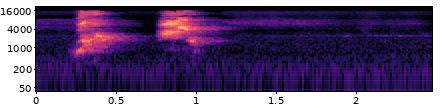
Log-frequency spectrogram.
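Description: African grey parrot giving two short, harsh calls about half a second apart in the first second.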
